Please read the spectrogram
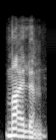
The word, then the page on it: myelin: Indian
